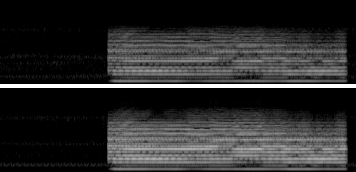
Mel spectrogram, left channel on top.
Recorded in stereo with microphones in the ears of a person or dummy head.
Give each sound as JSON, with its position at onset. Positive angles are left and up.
{"t": 1.1, "sound": "a car horn", "side_deg": -45}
